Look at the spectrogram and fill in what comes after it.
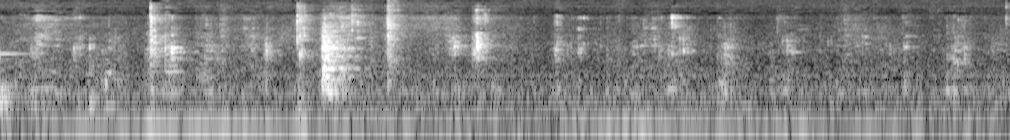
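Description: Faint eating sounds: quiet chewing with small mouth clicks and smacks at irregular intervals.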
